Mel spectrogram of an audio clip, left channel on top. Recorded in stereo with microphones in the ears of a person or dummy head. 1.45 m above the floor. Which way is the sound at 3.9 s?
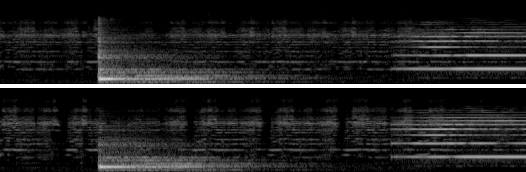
55° right (ahead or behind).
